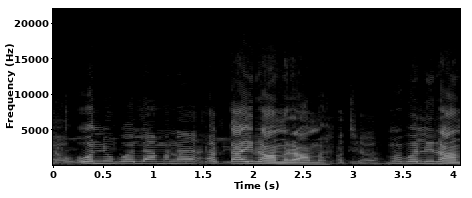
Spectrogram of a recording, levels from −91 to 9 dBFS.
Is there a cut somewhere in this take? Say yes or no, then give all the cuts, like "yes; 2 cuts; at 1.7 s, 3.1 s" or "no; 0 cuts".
no; 0 cuts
